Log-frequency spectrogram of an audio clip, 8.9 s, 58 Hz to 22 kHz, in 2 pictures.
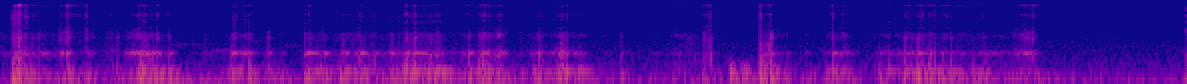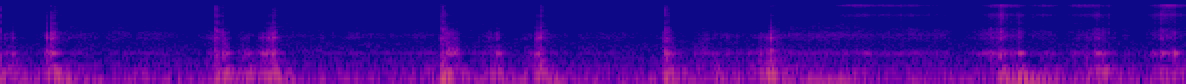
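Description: A wooden ear pick taps rapidly at the center of a silver metal XY stereo microphone capsule on a Zoom H6 recorder. The taps are quick, quiet and muffled, with a soft, low-heavy patter that dies away almost at once. A faint steady tone sits underneath throughout.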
